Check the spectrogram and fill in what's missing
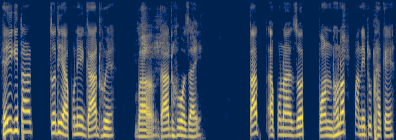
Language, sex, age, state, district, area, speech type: Assamese, male, 30-45, Assam, Lakhimpur, rural, spontaneous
